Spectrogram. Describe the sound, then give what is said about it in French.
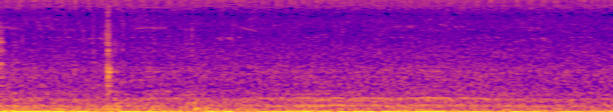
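A steady, dense drone of many honeybees buzzing around the hive, continuous, with a brief sharp click near the start and no voices. “Là, les abeilles euh, on travaille euh, sur euh, toutes les fleurs qui ont précédé.”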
